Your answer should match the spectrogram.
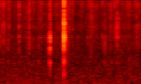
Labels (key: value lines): label: ambient
recorder: HydroMoth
